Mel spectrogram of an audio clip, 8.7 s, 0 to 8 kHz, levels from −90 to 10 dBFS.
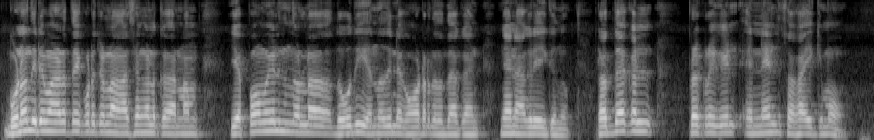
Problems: background sounds at intervals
